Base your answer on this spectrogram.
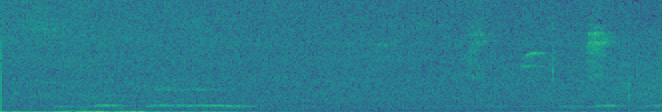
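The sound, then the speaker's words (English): Wood pigeon cooing softly under a steady low rumble of wind, with a few faint, mellow coos rising and falling in a slow, repetitive phrase. “that's one of the great sounds, not the bloody wind rushing around, but a wood pigeon, as we used to call them when I was young. Just hear it in the background there.”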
